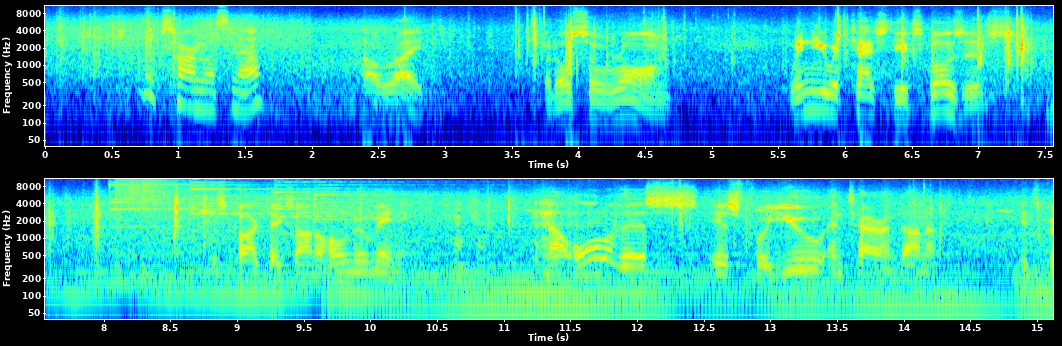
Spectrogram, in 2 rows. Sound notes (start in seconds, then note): 9.3 upbeat music; 10.6 Donna chuckling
